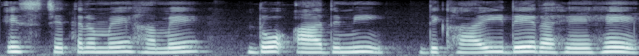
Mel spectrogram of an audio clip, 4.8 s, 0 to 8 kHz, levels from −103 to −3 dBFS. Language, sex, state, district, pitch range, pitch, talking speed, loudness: Hindi, female, Madhya Pradesh, Bhopal, 225-245 Hz, 235 Hz, 125 wpm, -15 LUFS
